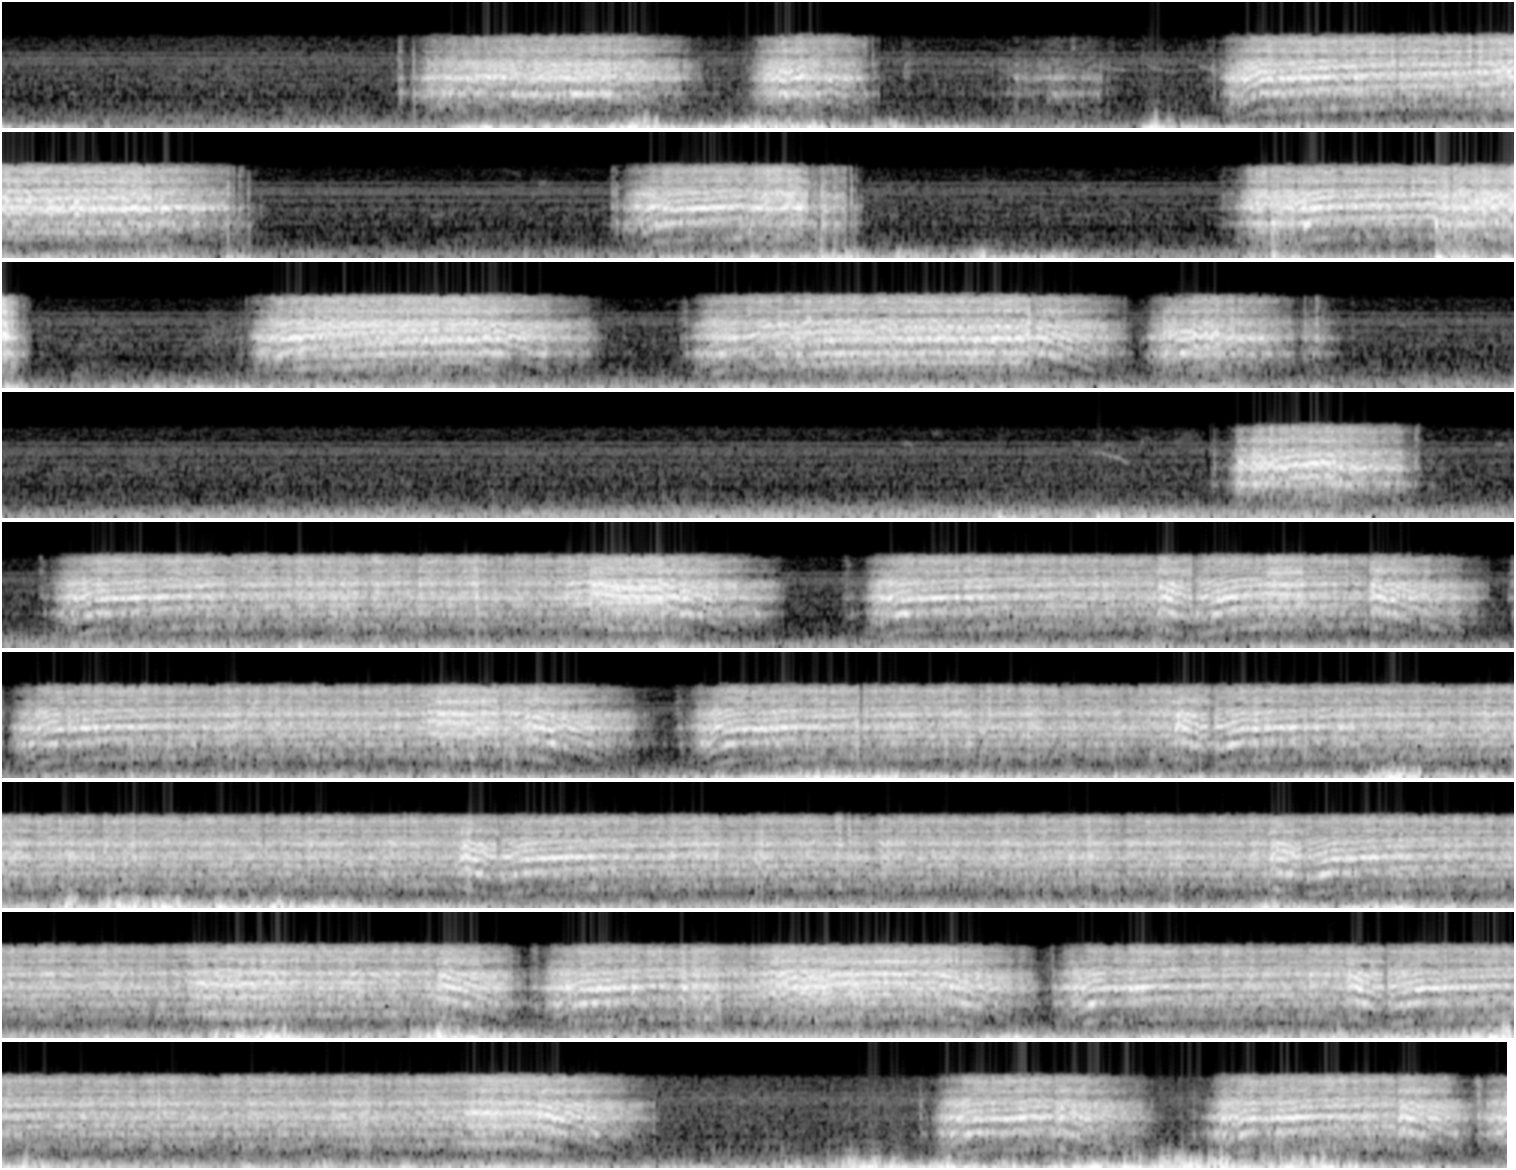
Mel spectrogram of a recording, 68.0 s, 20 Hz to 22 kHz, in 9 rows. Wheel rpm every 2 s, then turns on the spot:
0, 60, 10, 140, 50, 70, 10, 110, 90, 100, 60, 0, 0, 0, 60, 110, 170, 120, 120, 160, 110, 190, 180, 190, 180, 190, 180, 150, 160, 150, 180, 160, 40, 110.
4-6 28-30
